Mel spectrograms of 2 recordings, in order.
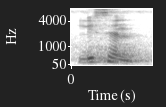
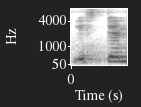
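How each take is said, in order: First: It is said without a t sound. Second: It is said with a t sound. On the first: The speaker calls it right. "टी silent हो जाएगा" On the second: The speaker calls it wrong. "लिस्टन नहीं बोलेंगे"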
